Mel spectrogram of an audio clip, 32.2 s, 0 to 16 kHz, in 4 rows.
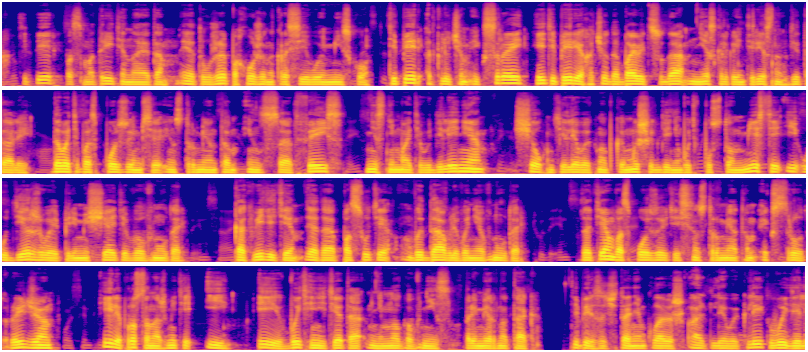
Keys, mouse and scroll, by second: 5.3 middle click, 6.1 scroll up 1, 7.7-8.8 scroll down 1, 8.8 middle click, 24.5 middle click, 28.6 scroll down 1, 29.0 middle click.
